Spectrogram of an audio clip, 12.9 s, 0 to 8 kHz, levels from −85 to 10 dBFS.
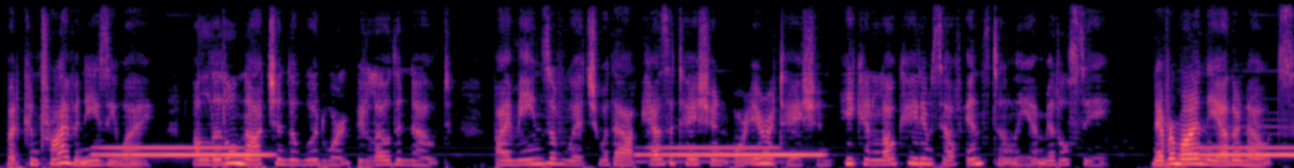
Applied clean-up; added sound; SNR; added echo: classical method Wiener filter.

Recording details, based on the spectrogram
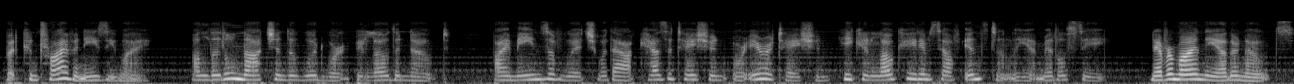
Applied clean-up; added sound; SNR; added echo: neural separator model SepFormer DNS4.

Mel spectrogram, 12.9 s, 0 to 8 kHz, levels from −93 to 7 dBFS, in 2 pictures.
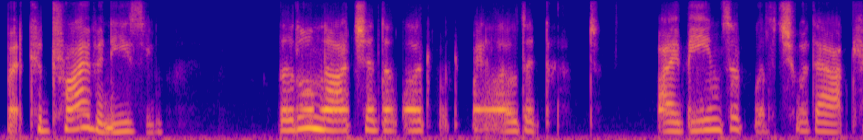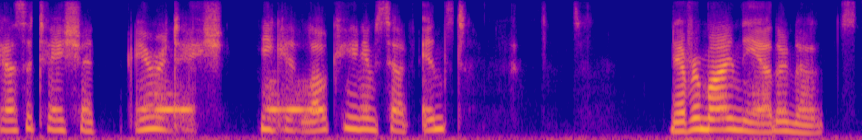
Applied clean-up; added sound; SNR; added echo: neural diffusion model UNIVERSE++.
